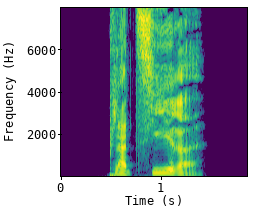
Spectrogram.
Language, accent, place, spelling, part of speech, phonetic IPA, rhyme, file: German, Germany, Berlin, platziere, verb, [plaˈt͡siːʁə], -iːʁə, De-platziere.ogg
- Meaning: inflection of platzieren: 1. first-person singular present 2. first/third-person singular subjunctive I 3. singular imperative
